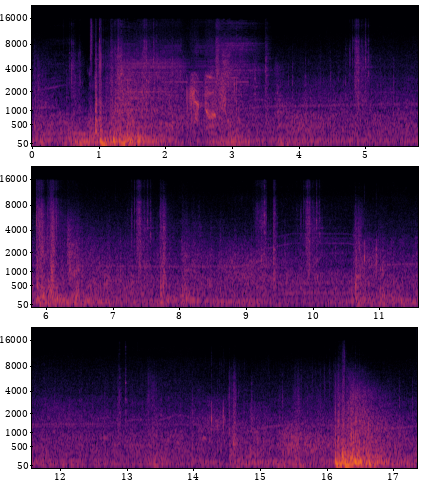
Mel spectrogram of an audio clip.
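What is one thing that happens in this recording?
A cannon fires with heavy booming blasts.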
